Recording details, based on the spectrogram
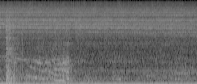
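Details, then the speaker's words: Gaggia Babila espresso machine after shop service (clogged spouts cleared, tune-up, brew unit cleaned), brewing one espresso: a short motor whir of about a second over a steady low hum, then quiet, as the brew unit moves normally into brew position. "Now it's going to go into brew position to start brewing."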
